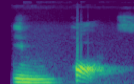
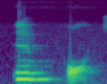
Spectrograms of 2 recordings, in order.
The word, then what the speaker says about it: import: For instance, if we have the word import, the stress is on the second syllable. That's why we have pot, and we use that one as a verb. But if we want to change that import to a noun, we have import. So it is through the break in syllables that we can know where to place the stress, where to lay emphasis on in order to have the meaning desired.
